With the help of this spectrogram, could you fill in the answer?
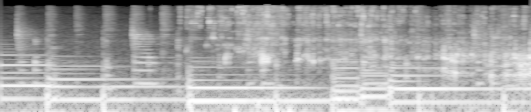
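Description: Water is gulped right beside the microphone as a quick ASMR segment, a close, continuous gurgling with resonant, shifting tones for several seconds. No one speaks over it.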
